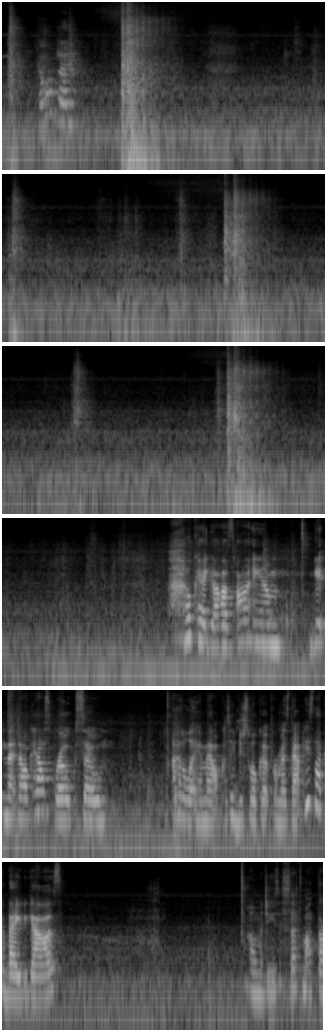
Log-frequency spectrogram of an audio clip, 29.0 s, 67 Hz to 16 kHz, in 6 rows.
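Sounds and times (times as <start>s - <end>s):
door being shut: 1.8s - 2.7s, 12.9s - 13.9s
door shutting: 1.8s - 2.7s, 6.6s - 9.1s, 12.9s - 14.0s.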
